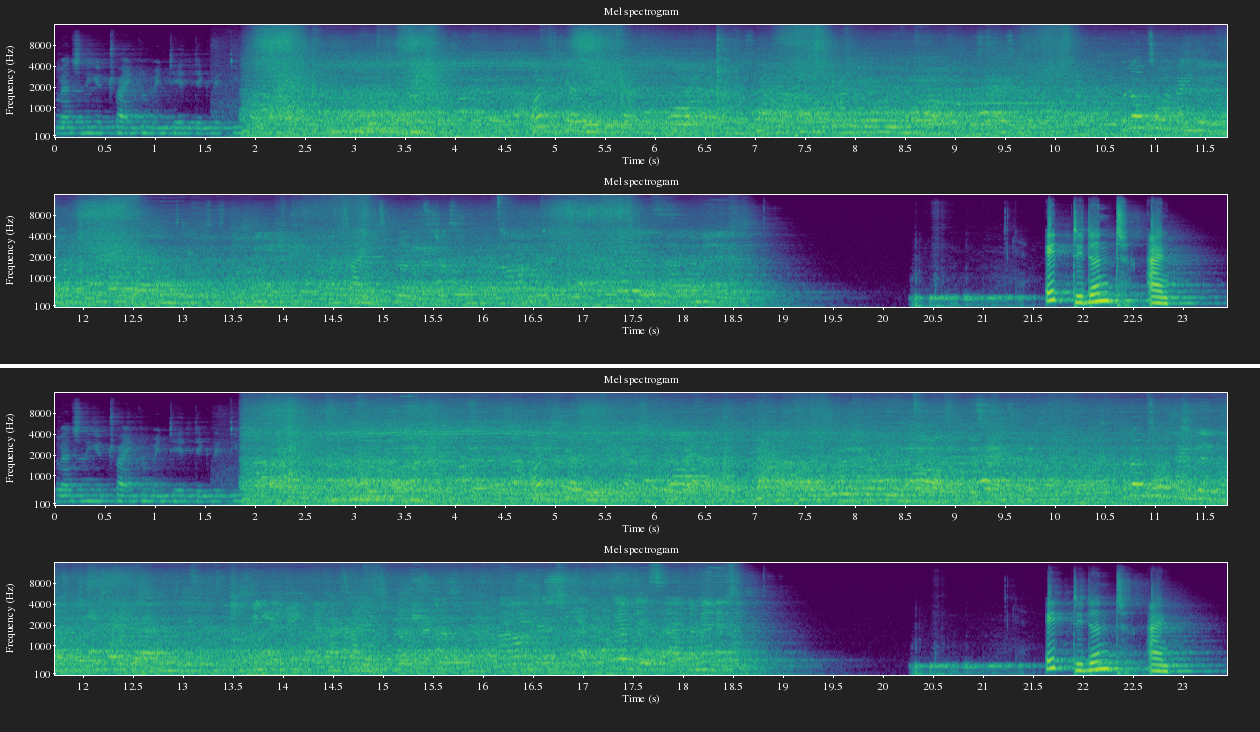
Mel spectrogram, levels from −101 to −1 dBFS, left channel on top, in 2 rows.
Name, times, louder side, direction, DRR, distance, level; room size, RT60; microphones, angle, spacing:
voice 1, 0.0-4.2 4.7-10.1 10.6-14.0 14.4-16.5, equal, ahead, 5 dB, 2.4 m, -32 dB
sound 1, 1.5-18.5, left 2 dB, 85° left, 7.1 m, -37 dB
sound 2, 1.8-18.6, right 2 dB, 75° right, 6.0 m, -25 dB
voice 2, 20.3-22.8, left 3 dB, 30° left, 17 dB, 0.8 m, -22 dB
29.0 x 15.0 x 9.1 m, 1.3 s
head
